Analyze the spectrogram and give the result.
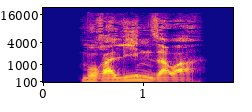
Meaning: moralizing, moralistic
- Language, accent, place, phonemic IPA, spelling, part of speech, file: German, Germany, Berlin, /moʁaˈliːnˌzaʊ̯ɐ/, moralinsauer, adjective, De-moralinsauer.ogg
